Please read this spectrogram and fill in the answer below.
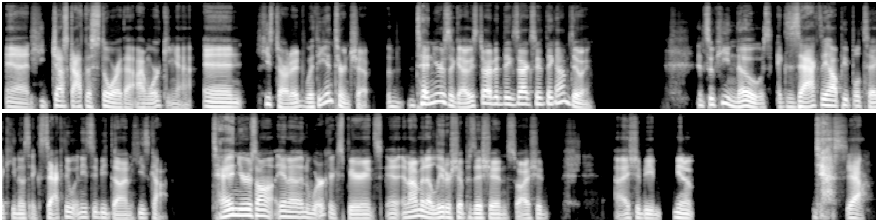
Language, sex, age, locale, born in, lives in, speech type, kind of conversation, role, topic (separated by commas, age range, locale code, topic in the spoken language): English, male, 18-19, en-US, United States, United States, conversation, podcast, guest, How can effective leadership shape a positive work environment and team success?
